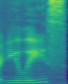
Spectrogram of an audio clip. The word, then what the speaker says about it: Elise: Now this word right here, Elise, that's how it's pronounced, there is a character who says it in their critical line. It's basically just the same as the healer from Conquest, Elise, who I really like.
